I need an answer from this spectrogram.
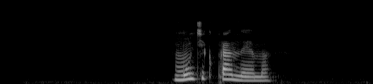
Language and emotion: Russian, neutral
